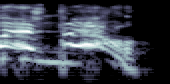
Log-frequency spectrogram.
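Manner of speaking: very high squeaky voice. Retold or imitated. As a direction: squeak it like a tiny puppet. Acted quote in high voice.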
